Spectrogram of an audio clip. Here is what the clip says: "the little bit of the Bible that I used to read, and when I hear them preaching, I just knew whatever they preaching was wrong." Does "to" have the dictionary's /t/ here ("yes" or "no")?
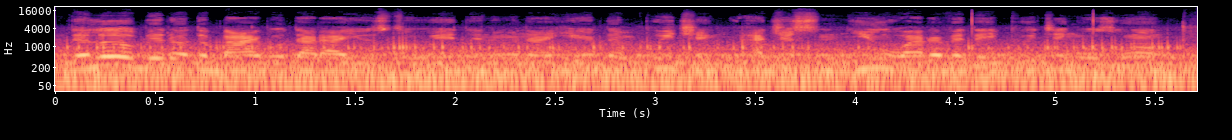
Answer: yes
